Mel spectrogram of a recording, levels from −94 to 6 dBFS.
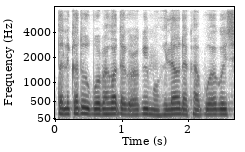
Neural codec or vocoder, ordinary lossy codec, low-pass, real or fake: vocoder, 44.1 kHz, 128 mel bands, Pupu-Vocoder; Opus, 64 kbps; 7.2 kHz; fake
